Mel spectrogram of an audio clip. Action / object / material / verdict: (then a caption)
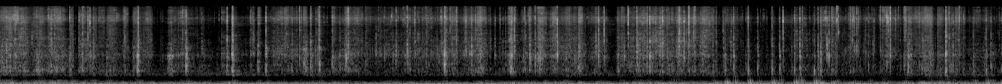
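tap / woven bamboo basket / bamboo / none. Fingertips and nails quickly tap and scratch the weave of a hollow, empty pink woven bamboo basket held over the microphone. The result is a dense, fast stream of dry, crackly, bright clicks and scrapes with no ring, over a steady low rumble.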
